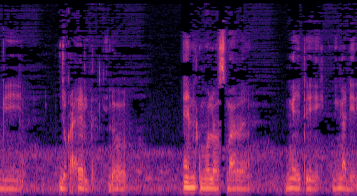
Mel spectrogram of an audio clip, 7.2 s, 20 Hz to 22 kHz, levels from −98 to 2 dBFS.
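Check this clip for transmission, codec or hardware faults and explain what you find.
One codec fault runs through the whole clip, from start to finish. The speech was most likely squeezed through WMA compression, a first-generation Windows Media Audio transform coder, at a rate that fits around 48 kbps. Its long transform blocks smear quantisation error across tens of milliseconds around each syllable, and weaker spectral detail is dropped. The result is plainly audible: a ringing, washy quality with a hiss that swells and fades with the speech, even though content still reaches about 20.1 kHz.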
